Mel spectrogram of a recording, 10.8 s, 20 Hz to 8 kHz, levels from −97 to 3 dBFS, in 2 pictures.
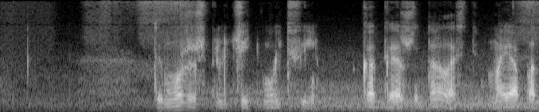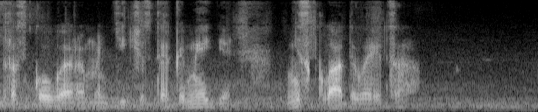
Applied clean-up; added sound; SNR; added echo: none; Chatter / Traffic noise, roadway noise / Train; 16 dB; none.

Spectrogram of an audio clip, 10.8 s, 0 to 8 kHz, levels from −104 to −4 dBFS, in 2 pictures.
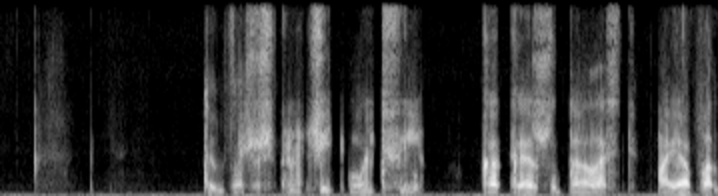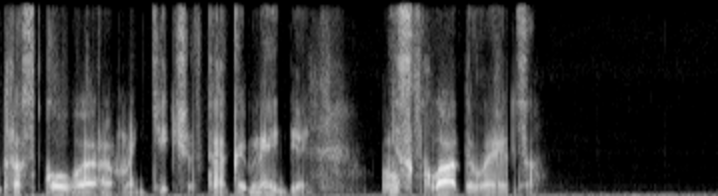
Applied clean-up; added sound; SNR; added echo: neural diffusion model UNIVERSE++.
